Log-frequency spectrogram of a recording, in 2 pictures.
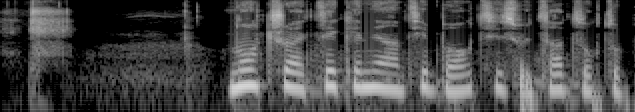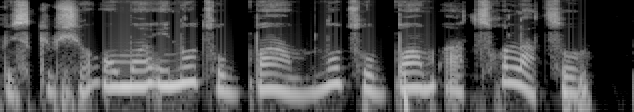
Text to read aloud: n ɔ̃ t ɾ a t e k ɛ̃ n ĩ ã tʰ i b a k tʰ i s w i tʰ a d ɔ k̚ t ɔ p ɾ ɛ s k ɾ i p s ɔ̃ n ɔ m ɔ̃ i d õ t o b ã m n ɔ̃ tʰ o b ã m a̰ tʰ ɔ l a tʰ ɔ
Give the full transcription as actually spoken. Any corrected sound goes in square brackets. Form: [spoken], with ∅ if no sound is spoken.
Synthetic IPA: n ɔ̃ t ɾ a t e k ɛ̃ n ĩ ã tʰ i b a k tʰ i s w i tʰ a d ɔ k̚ t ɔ p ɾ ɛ s k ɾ i p [ʃ] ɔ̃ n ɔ m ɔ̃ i [n] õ t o b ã m n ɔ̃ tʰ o b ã m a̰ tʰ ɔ l a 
